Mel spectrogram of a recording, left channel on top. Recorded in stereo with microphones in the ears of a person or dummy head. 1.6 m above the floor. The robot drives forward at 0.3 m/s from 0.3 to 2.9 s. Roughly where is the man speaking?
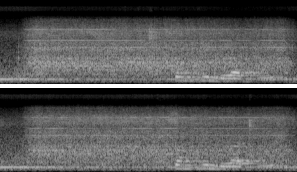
Centre.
